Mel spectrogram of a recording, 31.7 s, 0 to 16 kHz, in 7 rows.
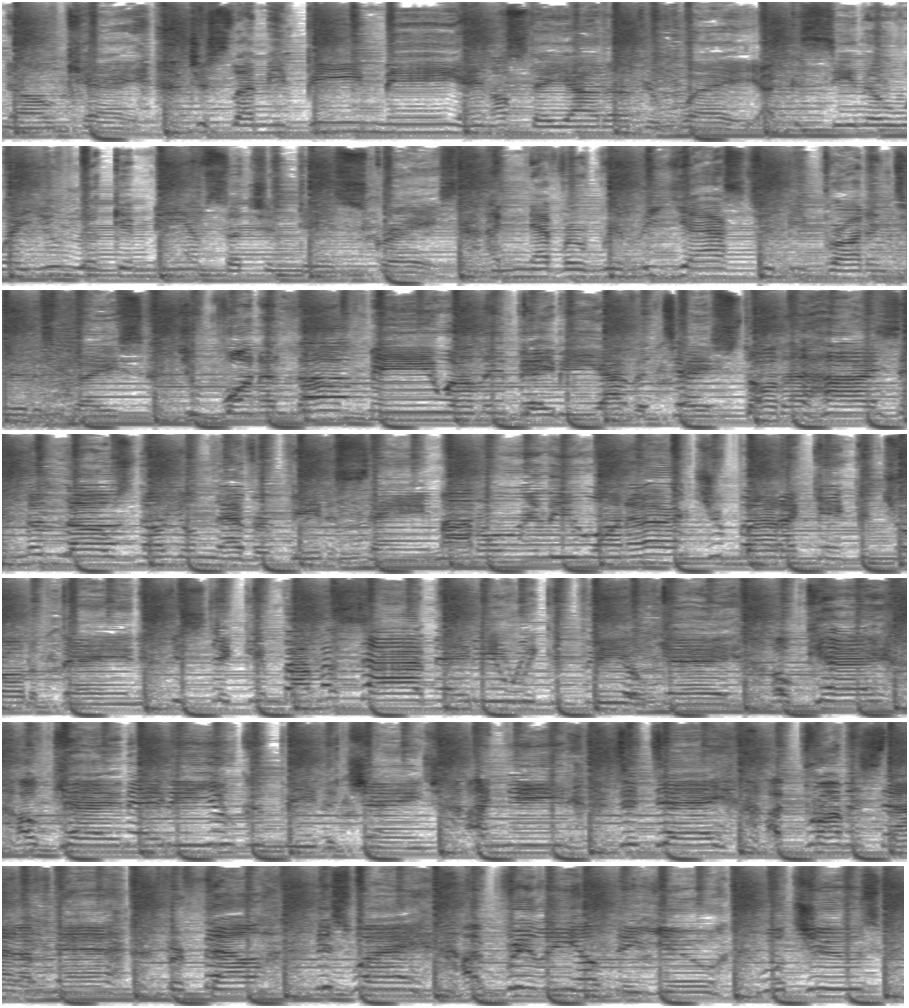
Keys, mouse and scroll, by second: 0.5 click, 2.9 right click, 4.0 click, 6.0-8.6 alt+shift+drag, 11.7-31.6 shift+drag.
